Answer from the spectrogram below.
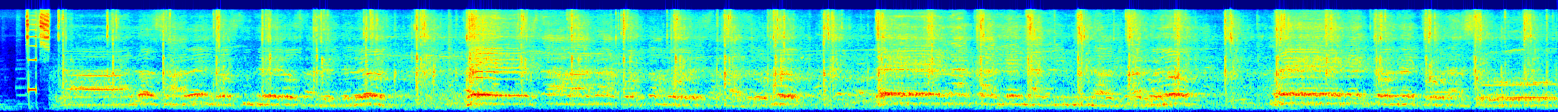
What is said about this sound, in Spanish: Mira, escucha un cantito del Querétaro, eh, a ver si, si lo logramos este, escuchar y entender.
